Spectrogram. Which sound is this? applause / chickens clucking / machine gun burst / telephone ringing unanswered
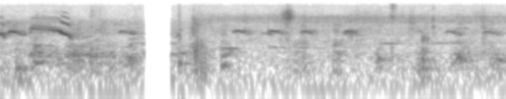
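chickens clucking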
